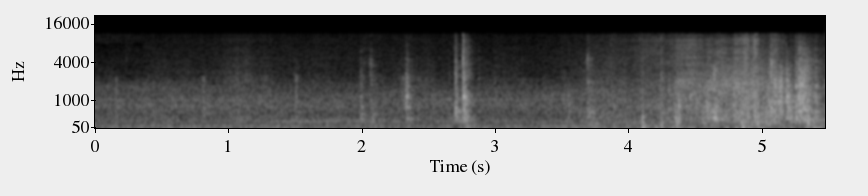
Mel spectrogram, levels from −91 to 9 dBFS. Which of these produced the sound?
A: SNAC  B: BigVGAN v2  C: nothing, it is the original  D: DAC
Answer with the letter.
C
